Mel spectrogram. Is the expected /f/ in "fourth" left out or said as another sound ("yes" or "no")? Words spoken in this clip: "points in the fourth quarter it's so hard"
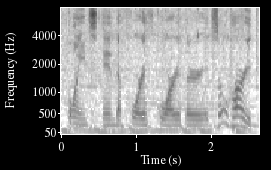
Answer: no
